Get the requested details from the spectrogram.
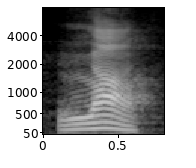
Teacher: ला मैंने बोला तो मेरी जी्हा जो है तालू से टकराई और पार्श्व भाग से तालू के पार्श पार्श मतलब साइड भाग से वायु का निष्काशन हुआ। · यानी पार्श्व भाग क्या होता है, जब जीभा जीभा तालू से टकराई और दोनों पार्श्व भाग से वायु निष्कासित हुई, तब ला का उच्चारण हुआ। वायु चूंकि पार्श्व भाग से निष्कासित हो रही है, इसलिए ला को क्या बोला गया, पार्श्विक व्यंजन बोला गया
